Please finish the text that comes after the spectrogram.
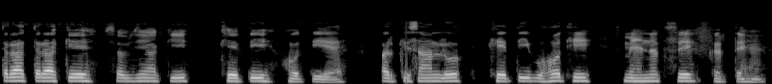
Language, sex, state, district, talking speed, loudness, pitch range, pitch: Hindi, male, Bihar, Lakhisarai, 130 wpm, -23 LUFS, 145-160 Hz, 150 Hz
